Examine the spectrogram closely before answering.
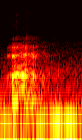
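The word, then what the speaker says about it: แปด: is bad. bad Bad. The What?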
